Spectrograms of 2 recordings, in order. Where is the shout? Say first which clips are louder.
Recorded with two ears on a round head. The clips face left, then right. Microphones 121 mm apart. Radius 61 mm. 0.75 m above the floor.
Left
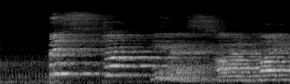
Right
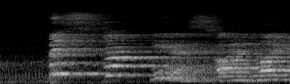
Left 1 dB; 5° right (ahead or behind), 4.5 m; by 2.8 s 10° right (ahead or behind), 7 m.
